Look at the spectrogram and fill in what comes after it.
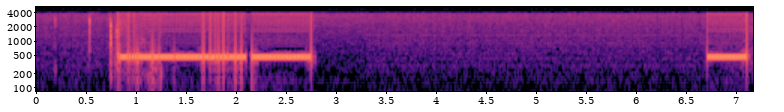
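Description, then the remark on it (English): A steady telephone tone sounds twice in quick succession with a brief break, accompanied by clicks, as a call is dialed through a switchboard, then a long quiet line before the tone returns briefly at the end. No one speaks. “Sometimes it takes a couple of tries to get somebody on the phone this way, dialing through the switchboard.”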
